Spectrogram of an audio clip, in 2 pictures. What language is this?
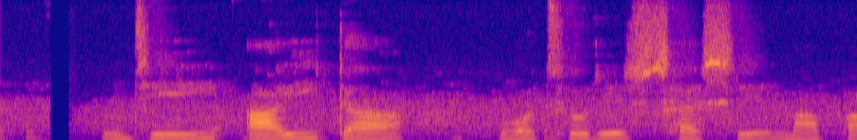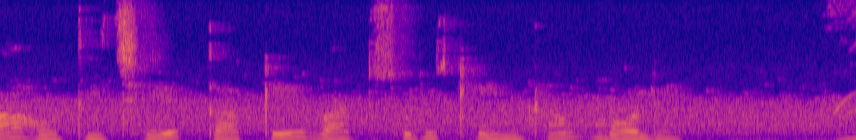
Bangla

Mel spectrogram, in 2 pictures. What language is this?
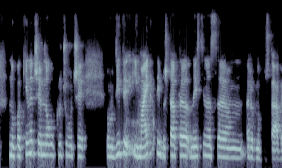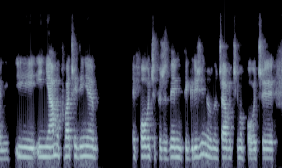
Bulgarian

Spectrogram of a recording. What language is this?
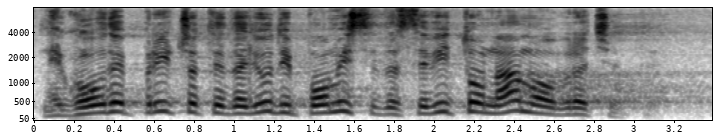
Serbian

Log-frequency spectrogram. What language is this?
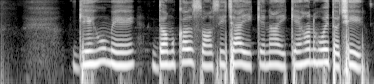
Maithili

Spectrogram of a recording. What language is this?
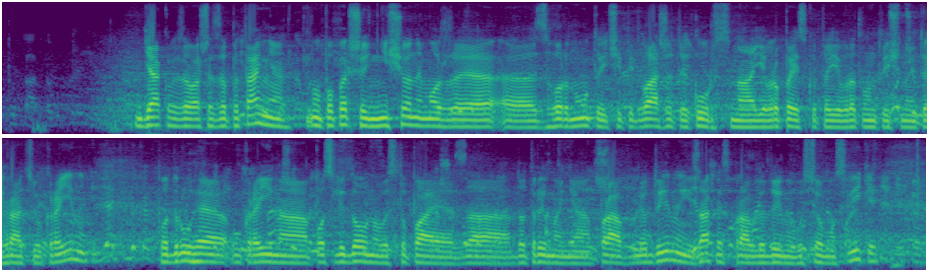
Ukrainian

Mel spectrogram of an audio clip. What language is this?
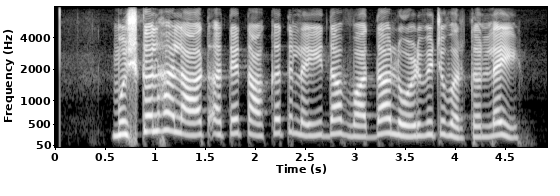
Punjabi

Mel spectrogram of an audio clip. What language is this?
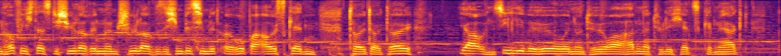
German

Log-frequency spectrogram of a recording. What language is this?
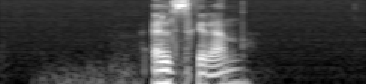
Norwegian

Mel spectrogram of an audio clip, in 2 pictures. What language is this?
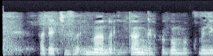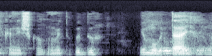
Kinyarwanda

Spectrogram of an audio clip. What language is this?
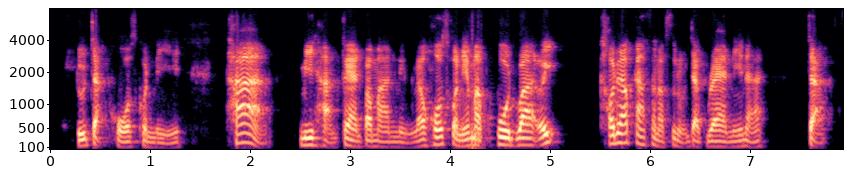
Thai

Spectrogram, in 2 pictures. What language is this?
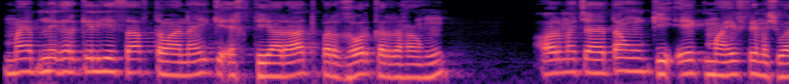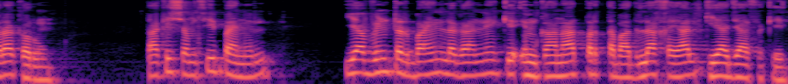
Urdu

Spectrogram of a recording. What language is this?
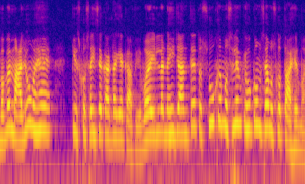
Arabic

